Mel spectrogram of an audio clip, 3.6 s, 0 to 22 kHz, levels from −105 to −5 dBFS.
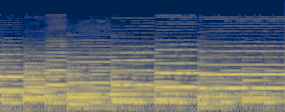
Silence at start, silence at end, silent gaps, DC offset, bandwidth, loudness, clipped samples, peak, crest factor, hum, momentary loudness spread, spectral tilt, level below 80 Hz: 0 s; 0 s; none; under 0.1%; 13 kHz; -22 LUFS; under 0.1%; -10 dBFS; 12 dB; none; 4 LU; -6.5 dB/octave; -54 dBFS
